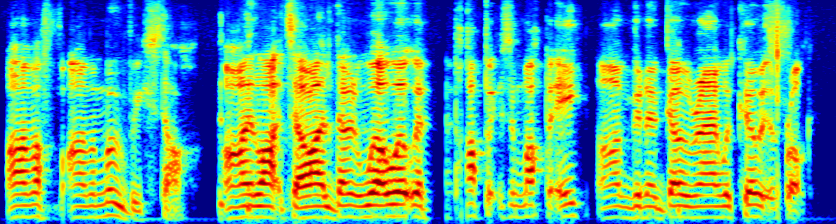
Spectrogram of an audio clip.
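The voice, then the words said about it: Imitates another person's voice. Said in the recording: “your Michael Caine impression”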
